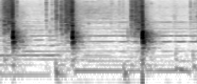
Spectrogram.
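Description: Kitchen knife slicing a celery stalk on a wooden cutting board: three separate chops, each a sharp knock of the blade through the stalk onto the board, about one every second.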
